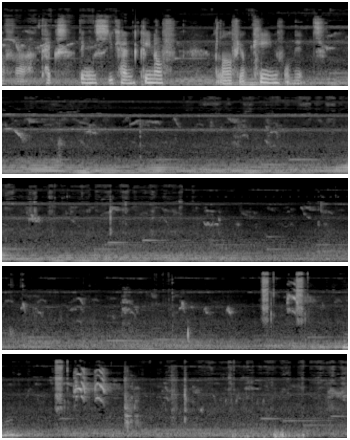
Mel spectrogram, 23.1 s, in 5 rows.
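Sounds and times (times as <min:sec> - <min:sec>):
wild birds chirping: 0:11.9 - 0:23.0.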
